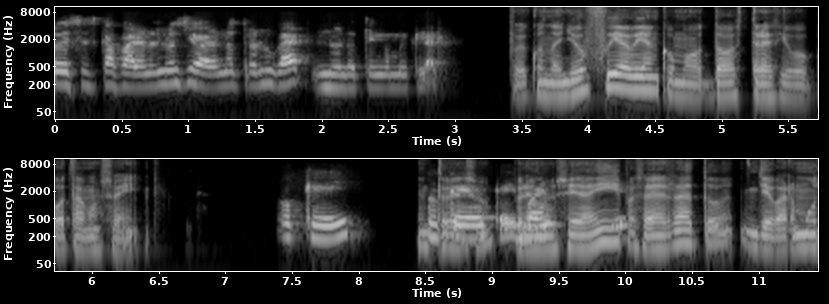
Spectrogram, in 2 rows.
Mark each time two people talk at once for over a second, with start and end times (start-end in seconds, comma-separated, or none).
8.5-10.1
